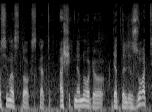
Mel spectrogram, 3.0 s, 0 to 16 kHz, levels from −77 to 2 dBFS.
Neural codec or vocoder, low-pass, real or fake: vocoder, 44.1 kHz, 128 mel bands every 512 samples, BigVGAN v2; 14.4 kHz; fake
